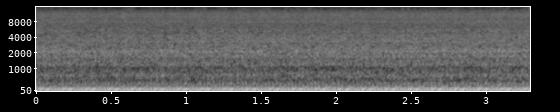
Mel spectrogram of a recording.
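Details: Jeep idling smoothly after repair: cylinder 3 had zero compression because a bolt fell into the intake and held an intake valve open. The bolt was retrieved with a magnet. Startup is nicer than before. Even, steady rumble, healthy idle.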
